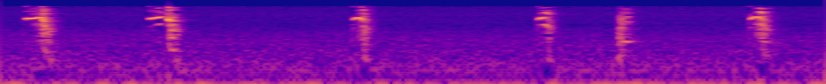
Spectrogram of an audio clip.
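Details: At a webcam-watched nest in Alcalá de Henares, Spain, a male peregrine falcon bringing a starling calls for his mate; short, harsh chipping notes, sometimes doubled, sound irregularly over constant low noise.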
